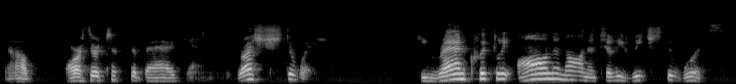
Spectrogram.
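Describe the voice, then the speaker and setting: An older woman reads a children's story expressively, with a husky voice, on a homemade cassette. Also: lowish voice, lively intonation, measured pace. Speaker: storyteller reading for children and grandchildren. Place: home recording. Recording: dull homemade 1980s cassette recording.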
